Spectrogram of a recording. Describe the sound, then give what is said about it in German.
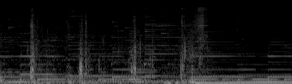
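Cowbells worn by cows grazing on a pasture clank and ring in an uneven, repeating rhythm, their metallic tones lingering between knocks, with a steady low rumble underneath and no one talking. “Also, es ist ein absolutes Klischee, diese Kühe mit den Glocken.”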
